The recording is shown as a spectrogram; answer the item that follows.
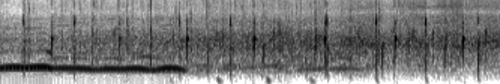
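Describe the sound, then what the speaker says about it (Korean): A church congregation breaks into loud, sustained applause during a worship service, with dense overlapping claps in a reverberant hall and a steady tone held beneath them. "이 시간 최고의 박수와 환호성으로 감사의 마음을 드리겠습니다."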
